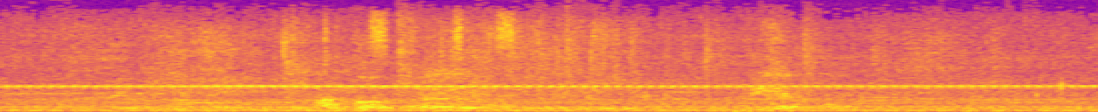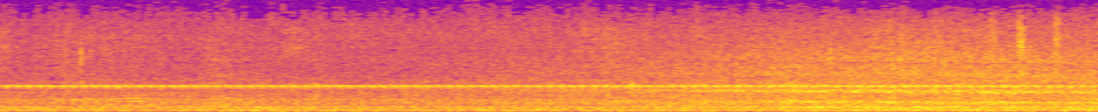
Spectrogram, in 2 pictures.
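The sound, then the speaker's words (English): A train rumbles past on the adjacent lines out of London Liverpool Street, a steady, loud roar of wheels and rail noise with a high, sustained whine running through it the whole time. “The sound of a train on the adjacent lines out of Liverpool Street.”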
